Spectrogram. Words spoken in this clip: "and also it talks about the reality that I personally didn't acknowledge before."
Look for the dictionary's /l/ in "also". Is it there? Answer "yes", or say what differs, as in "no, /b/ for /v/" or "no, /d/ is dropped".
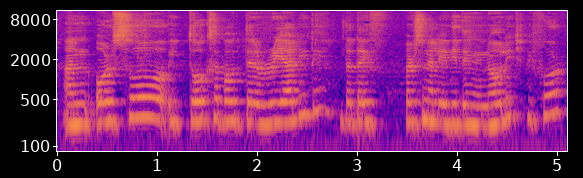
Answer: yes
